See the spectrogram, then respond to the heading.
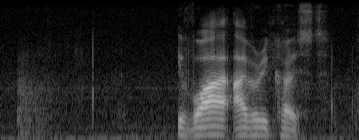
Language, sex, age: English, male, 24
